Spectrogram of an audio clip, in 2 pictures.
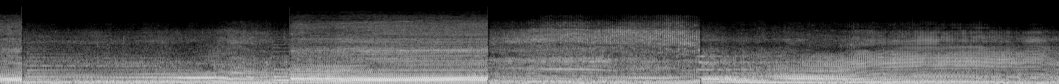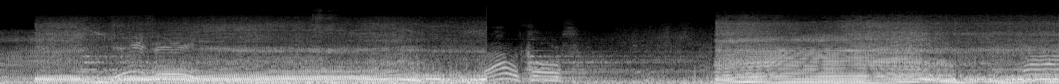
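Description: A quad bike engine roars and revs up and down nearby.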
